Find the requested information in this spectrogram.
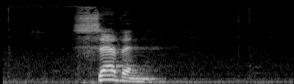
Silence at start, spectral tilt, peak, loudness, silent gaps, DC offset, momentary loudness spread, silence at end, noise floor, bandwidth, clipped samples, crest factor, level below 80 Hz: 0.75 s; -4 dB/octave; -2 dBFS; -16 LUFS; none; under 0.1%; 22 LU; 1.3 s; -47 dBFS; 17 kHz; under 0.1%; 20 dB; -54 dBFS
